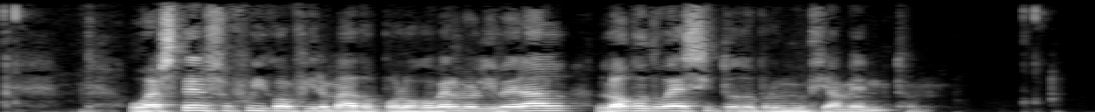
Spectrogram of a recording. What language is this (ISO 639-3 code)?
glg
